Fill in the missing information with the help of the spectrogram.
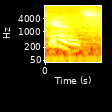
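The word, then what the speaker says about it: Hinz: name of the gravestone is what please h-i-n-z hints rudolph hints okay was the barber in haika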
